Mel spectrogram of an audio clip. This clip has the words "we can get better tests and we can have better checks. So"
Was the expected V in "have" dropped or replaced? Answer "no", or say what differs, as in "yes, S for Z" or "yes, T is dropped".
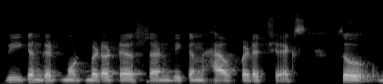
no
